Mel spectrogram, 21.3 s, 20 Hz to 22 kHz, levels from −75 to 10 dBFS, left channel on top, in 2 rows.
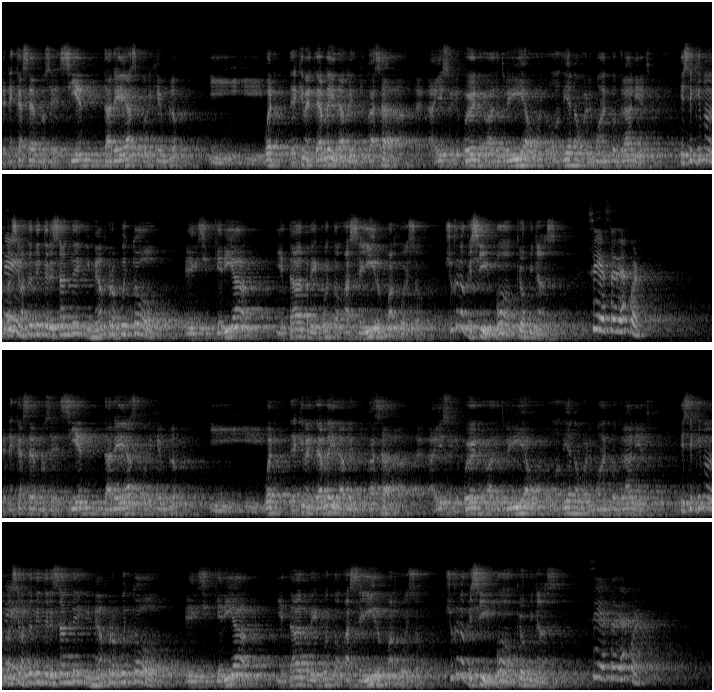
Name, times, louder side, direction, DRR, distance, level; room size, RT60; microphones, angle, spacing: voice 1, 0.0-2.8 3.1-9.7 10.2-13.1 13.4-14.4 14.7-17.0 17.3-18.9, left 1 dB, 20° left, 3 dB, 1.0 m, -29 dB
voice 2, 10.7-11.1 19.5-20.2, left 5 dB, 50° left, 6 dB, 0.4 m, -29 dB
11.0 x 11.0 x 4.8 m, 2.9 s
head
